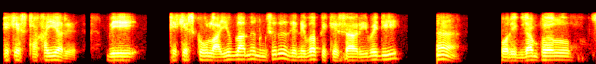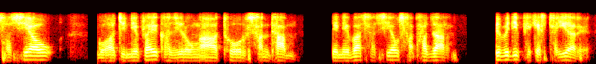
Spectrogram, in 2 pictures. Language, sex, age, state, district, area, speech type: Bodo, male, 45-60, Assam, Chirang, rural, conversation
